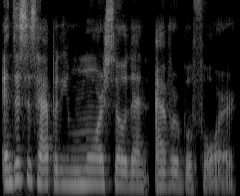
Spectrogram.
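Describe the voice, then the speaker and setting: A woman with a Romanian accent, an acting teacher, thinks aloud earnestly and reflectively while commenting to camera in her own talking-head video. Her voice is lowish, creaky, and a little mellow, with a flat delivery at a moderate pace.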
